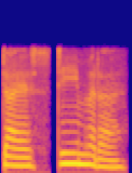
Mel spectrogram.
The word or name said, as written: diastemata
